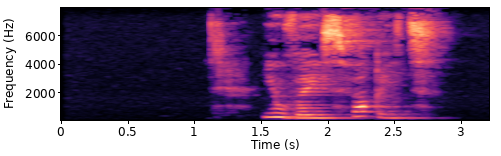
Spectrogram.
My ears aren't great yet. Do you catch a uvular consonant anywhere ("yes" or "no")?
yes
